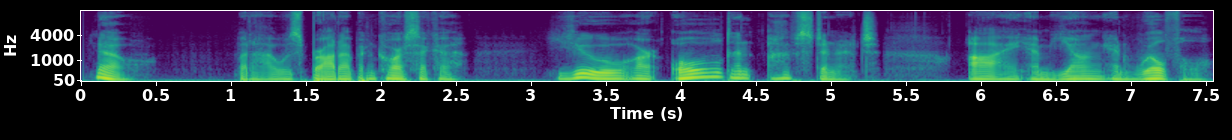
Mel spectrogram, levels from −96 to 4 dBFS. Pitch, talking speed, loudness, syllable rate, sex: 95 Hz, 145 wpm, -18 LUFS, 4.4 syllables/s, male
